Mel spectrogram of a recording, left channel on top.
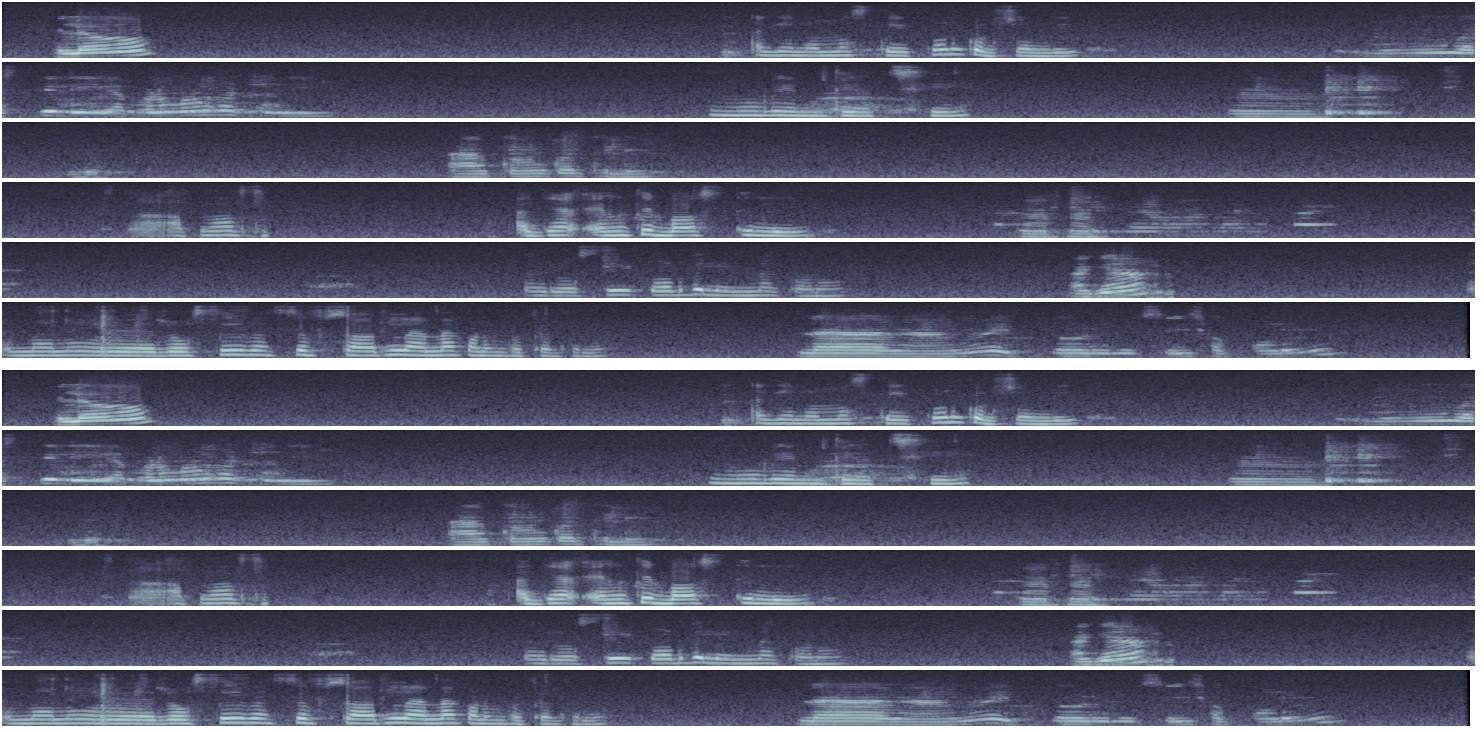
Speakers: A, on the left (about 70°); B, on the right (about 80°).
A: Hello.
B: ଆଜ୍ଞା ନମସ୍ତେ କଣ କରୁଛନ୍ତି?
A: ମୁଁ ବସିଥିଲି ଆପଣ କଣ କରୁଛନ୍ତି?
B: ମୁଁ
A: ହୁଁ
B: ବି ଏମିତି ଅଛି।
A: ଆଉ କଣ କରୁଥିଲେ?
B: ଆପଣ ଆଜ୍ଞା ଏମିତି ବସଥିଲି।
A: ମ୍ ହୁଁ
B: ଆଉ ରୋଷେଇ କରିଦେଲେ ଏ ନା କଣ?
A: ଆଜ୍ଞା
B: ମାନେ ରୋଷେଇ ବାସ ସରିଲା ନା କଣ ପଚାରୁଥିଲେ?
A: ନା ନା ନା ଏତେ ବଳୁ ରୋଷେଇ ସକାଳୁ।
